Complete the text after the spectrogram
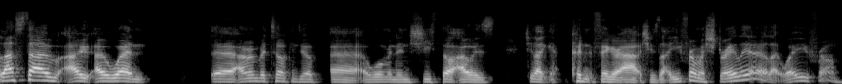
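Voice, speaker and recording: A man with an English accent, medium pitch and lively intonation, at a fairly quick pace over a quiet background. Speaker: rock musician. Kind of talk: casual chat.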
